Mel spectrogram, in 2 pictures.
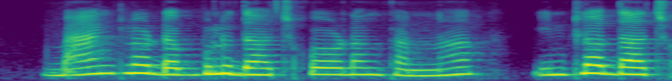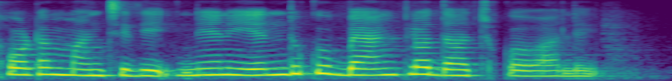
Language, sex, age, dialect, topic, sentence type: Telugu, female, 31-35, Central/Coastal, banking, question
